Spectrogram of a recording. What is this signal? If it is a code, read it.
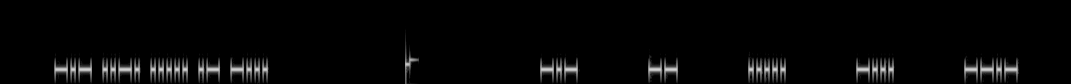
Morse code, heard as a keyed tone, about 31 wpm, spaced as for 15 wpm, 700 Hz. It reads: KF5AB KM5BQ
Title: USA Call Signs - 5 Characters - 6x Character Spacing - 30wpm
